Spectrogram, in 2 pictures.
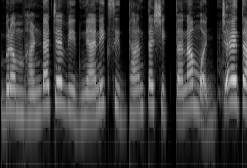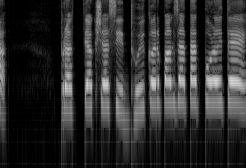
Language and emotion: Goan Konkani, happy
